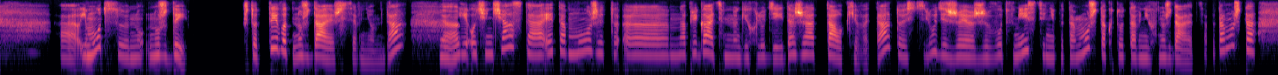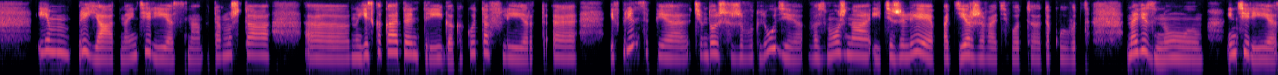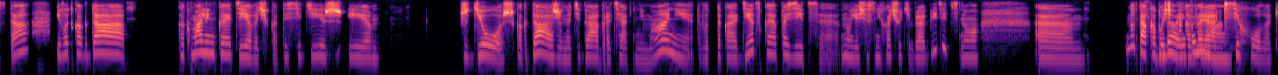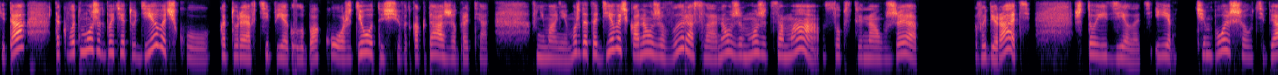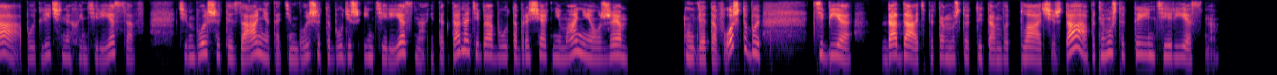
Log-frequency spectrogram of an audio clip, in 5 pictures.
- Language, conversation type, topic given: Russian, advice, Почему я постоянно совершаю импульсивные покупки и потом жалею об этом?
- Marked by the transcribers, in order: other background noise; tapping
